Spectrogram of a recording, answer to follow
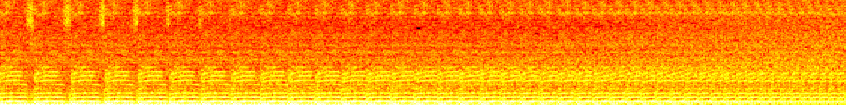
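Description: Progressive psytrance build-up: a rapidly repeating synth roll that packs tighter and faster, with the deep bass fading away near the end.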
